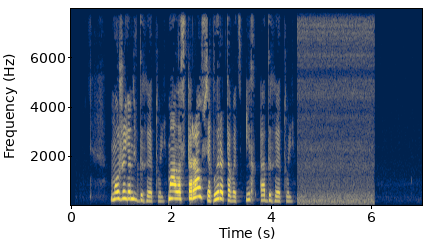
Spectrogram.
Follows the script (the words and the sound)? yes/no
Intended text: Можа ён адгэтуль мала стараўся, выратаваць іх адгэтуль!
yes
